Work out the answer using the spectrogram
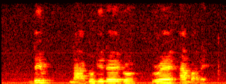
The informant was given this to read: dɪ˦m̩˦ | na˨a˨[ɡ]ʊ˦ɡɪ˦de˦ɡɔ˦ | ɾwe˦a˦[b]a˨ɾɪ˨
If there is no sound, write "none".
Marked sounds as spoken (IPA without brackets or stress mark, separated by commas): ɡ, b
